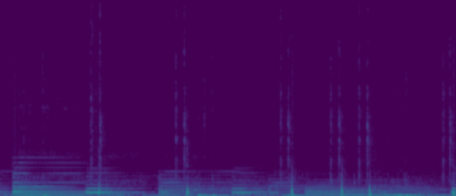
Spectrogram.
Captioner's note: sound of blocks placing with soft piano music in background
